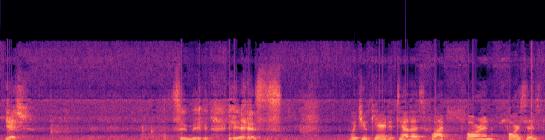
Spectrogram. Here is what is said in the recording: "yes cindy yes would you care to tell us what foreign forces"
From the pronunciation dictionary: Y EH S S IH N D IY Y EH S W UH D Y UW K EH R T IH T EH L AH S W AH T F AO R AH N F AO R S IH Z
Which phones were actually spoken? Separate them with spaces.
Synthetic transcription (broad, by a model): Y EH S S IH N D IY Y EH S W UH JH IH K EH R T IH T EH L AH S W AH T F AO R AH N F AO R S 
